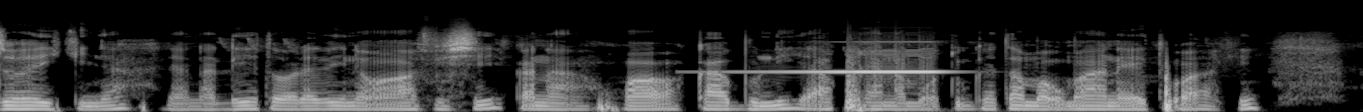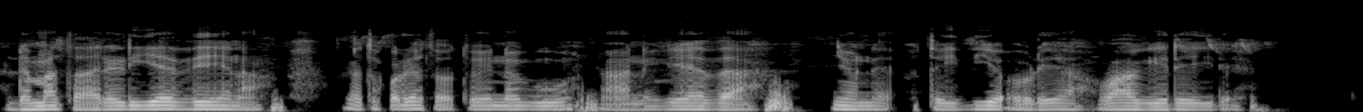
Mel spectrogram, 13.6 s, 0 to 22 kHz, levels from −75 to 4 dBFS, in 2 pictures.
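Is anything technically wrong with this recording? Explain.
Yes. There is a loudspeaker feedback squeal from 3.39 to 5.04 s. A microphone was picking up a loudspeaker that it was feeding. At about 1.6 kHz the loop gain rose above one, so that frequency fed on itself. The tone swells over roughly a second. It then sits clearly above the speech, at a level roughly 5 dB louder. It ends at 5.04 s.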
